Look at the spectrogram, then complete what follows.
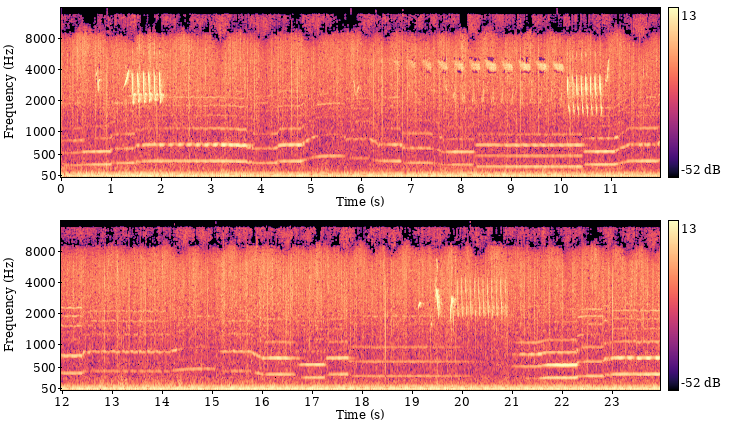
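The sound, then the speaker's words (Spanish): Nightingale singing in a Surrey garden, its short high chirping and trilled phrases coming in faint bursts over sustained, stepping cello notes and a low steady background hum. “La chelista Beatrice Harrison abrió su jardín en el condado de Surrey para ofrecer un concierto que dejó atónita a la audiencia, porque la mayoría nunca había tenido la oportunidad de escuchar la voz del ruiseñor.”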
